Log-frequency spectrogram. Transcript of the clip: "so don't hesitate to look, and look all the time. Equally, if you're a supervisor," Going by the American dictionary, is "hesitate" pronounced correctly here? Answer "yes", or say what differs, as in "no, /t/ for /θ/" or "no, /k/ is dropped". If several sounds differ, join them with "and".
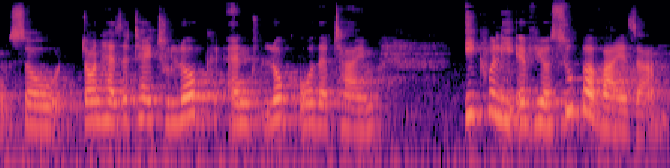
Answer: yes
